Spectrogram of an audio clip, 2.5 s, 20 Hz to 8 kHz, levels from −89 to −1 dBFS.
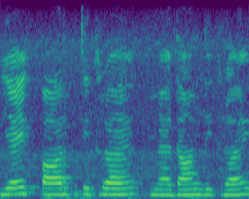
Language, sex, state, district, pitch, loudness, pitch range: Hindi, female, Uttar Pradesh, Deoria, 230 Hz, -23 LUFS, 215-240 Hz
